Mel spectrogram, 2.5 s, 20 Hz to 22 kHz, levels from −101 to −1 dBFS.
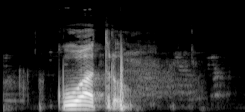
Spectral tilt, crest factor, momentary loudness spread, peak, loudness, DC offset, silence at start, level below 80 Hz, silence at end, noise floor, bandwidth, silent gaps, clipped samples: -7.5 dB/octave; 18 dB; 14 LU; -2 dBFS; -17 LUFS; under 0.1%; 0.6 s; -70 dBFS; 1.2 s; -65 dBFS; 7.6 kHz; none; under 0.1%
